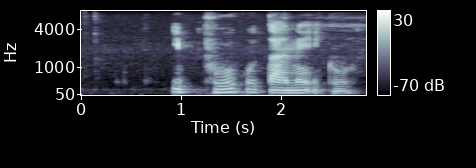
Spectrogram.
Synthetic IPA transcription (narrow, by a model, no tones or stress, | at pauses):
ʔib̥ʰukut̪aneʔḭku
